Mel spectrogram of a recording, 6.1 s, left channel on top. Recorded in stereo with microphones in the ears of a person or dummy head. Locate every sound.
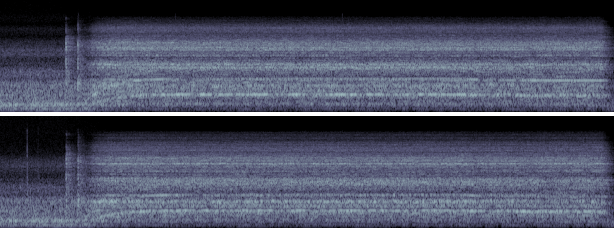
0.7 s a hair dryer: 35° left (ahead or behind), 1.0 m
